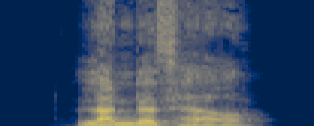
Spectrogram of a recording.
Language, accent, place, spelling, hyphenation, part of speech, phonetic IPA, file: German, Germany, Berlin, Landesherr, Lan‧des‧herr, noun, [ˈlandəsˌhɛʁ], De-Landesherr.ogg
- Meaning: a territorial lord; a local ruler in the period beginning with the Early Middle Ages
